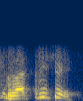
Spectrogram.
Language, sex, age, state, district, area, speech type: Marathi, female, 18-30, Maharashtra, Jalna, urban, conversation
